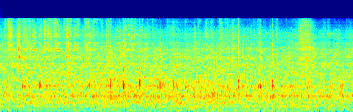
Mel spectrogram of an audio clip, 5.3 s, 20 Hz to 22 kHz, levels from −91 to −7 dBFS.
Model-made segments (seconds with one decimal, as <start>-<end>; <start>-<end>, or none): 0.0-0.4; 2.5-2.9; 4.4-5.3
